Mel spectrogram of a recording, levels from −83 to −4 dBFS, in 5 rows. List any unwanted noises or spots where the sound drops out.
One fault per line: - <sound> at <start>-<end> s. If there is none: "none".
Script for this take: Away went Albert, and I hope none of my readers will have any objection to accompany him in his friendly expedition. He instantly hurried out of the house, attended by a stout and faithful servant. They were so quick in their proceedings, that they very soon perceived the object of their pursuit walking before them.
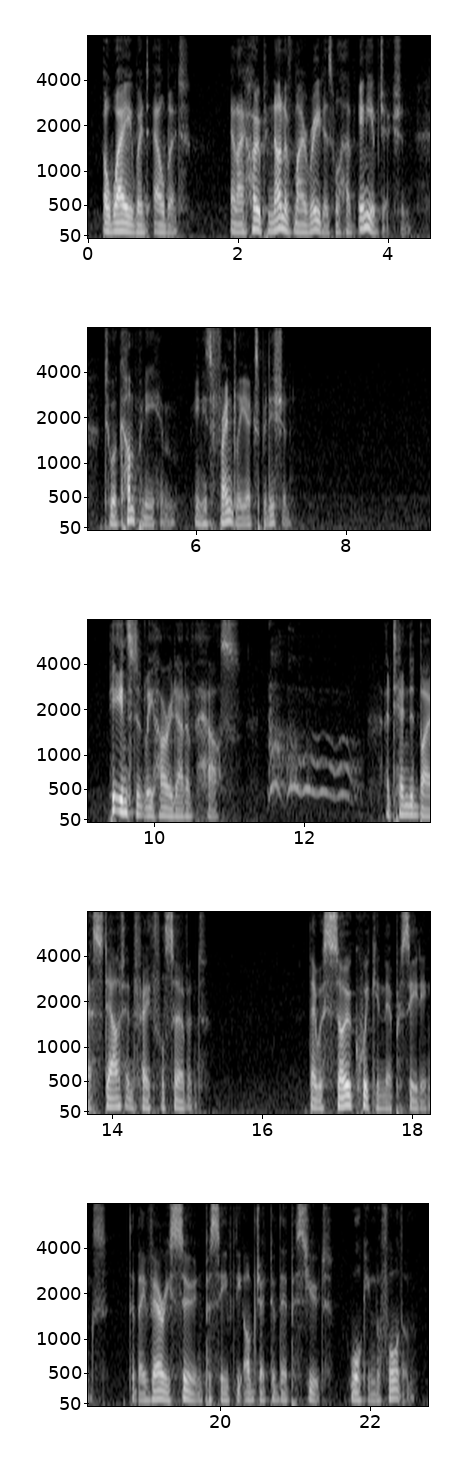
- bark at 11.5-12.8 s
